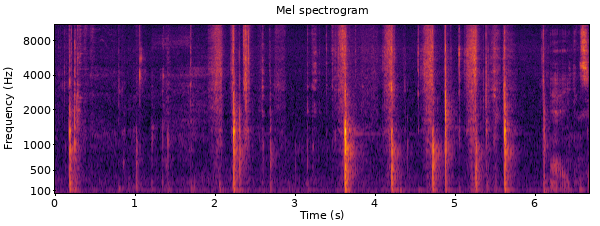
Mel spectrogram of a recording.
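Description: A Harukaze AS 240 gyuto, a flat ground knife, chops on a cutting board in a series of sharp, irregular knocks, some close and loud, others lighter, with no talking over them.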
